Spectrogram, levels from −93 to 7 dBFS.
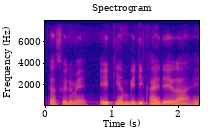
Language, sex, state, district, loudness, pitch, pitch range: Hindi, male, Uttar Pradesh, Muzaffarnagar, -28 LUFS, 105 Hz, 100-110 Hz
